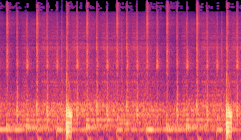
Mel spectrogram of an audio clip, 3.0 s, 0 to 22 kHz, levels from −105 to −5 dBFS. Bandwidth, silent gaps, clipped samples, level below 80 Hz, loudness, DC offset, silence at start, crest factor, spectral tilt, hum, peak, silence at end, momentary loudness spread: over 20 kHz; none; under 0.1%; -38 dBFS; -18 LUFS; under 0.1%; 0 s; 16 dB; -4 dB/octave; none; 0 dBFS; 0 s; 7 LU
